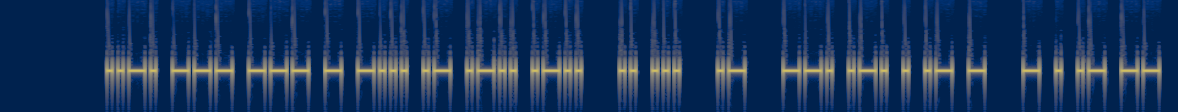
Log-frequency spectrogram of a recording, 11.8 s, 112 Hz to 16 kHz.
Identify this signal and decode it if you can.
Morse code, heard as a keyed tone, about 22 wpm, 700 Hz. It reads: FOOTBALL IS A GREAT TEAM
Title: Sentences from Top 1600 Words 22wpm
